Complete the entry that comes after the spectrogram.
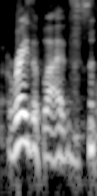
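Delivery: "Raise up lights" run together like Australian "razor blades"; Australian accent demo. Shown as a demonstration. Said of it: "razor blades in an Australian accent".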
